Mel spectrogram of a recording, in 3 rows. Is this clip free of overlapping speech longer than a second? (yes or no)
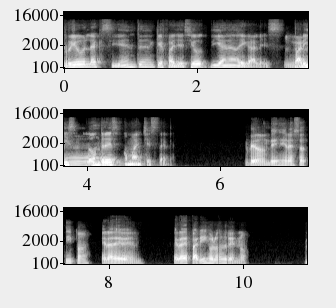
no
